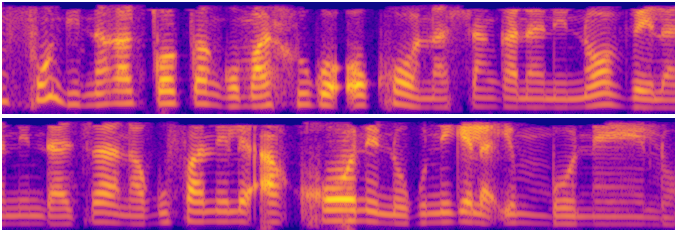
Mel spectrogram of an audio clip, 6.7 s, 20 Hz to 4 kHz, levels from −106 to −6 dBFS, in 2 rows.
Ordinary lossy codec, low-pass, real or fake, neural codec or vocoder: MP3, 32 kbps; 3.6 kHz; real; none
